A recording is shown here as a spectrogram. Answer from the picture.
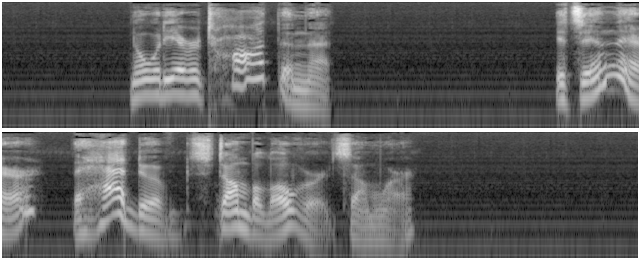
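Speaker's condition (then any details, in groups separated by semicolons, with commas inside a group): No condition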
